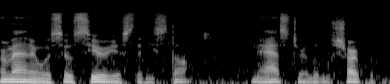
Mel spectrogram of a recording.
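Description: Overdone noise removal runs throughout the speech. Heavy noise reduction cut bands near the noise estimate, leaving twinkling specks in near silence.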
